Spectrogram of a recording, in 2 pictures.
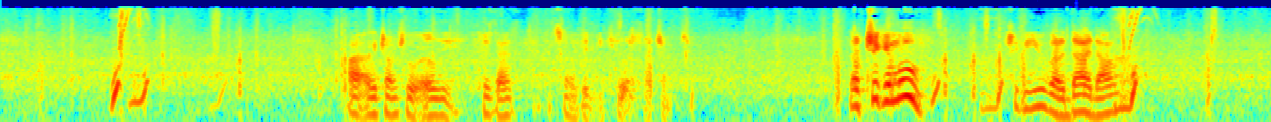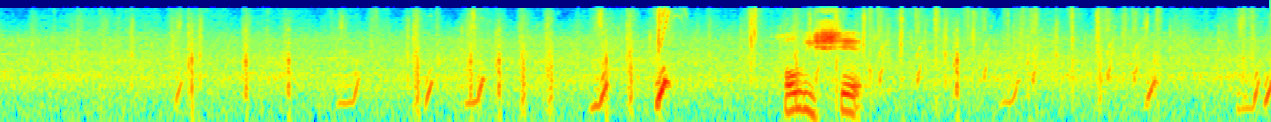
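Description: Short cartoonish game sound effects pop and click.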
